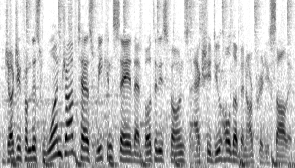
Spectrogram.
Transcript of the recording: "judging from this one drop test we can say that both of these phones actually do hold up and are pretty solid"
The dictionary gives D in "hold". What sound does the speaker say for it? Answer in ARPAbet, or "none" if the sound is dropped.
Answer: D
